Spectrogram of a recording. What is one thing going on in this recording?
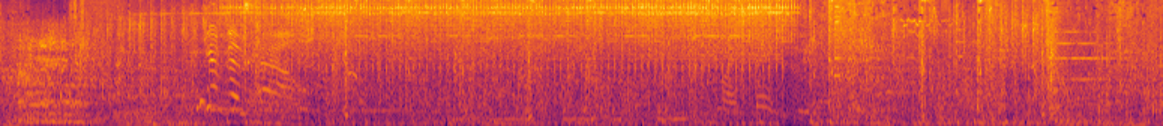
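A game's gunfire and weapon effects crack and boom in quick bursts.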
